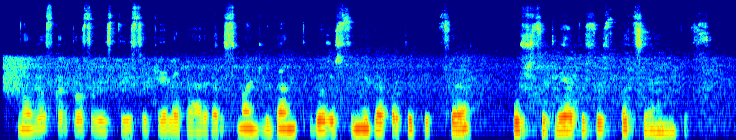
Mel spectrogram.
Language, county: Lithuanian, Vilnius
